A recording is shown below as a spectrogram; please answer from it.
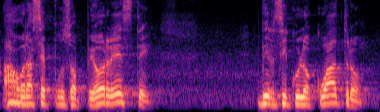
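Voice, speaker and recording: A man's voice: fairly high pitch, a little slow, a little mellow. A middle-aged man preaching a sermon with a Guatemalan Spanish accent, telling stories with humor and rhetorical questions.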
